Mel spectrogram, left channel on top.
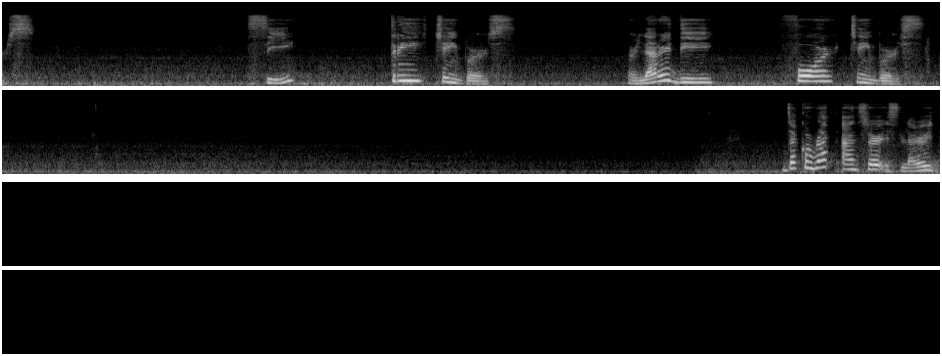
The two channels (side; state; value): right; silent; digital silence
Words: C, 3 chambers? Or letter D, 4 chambers? The correct answer is letter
